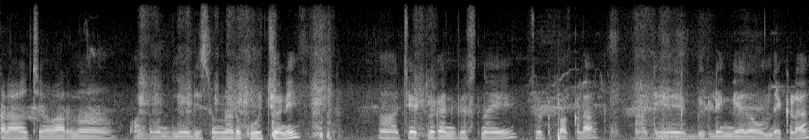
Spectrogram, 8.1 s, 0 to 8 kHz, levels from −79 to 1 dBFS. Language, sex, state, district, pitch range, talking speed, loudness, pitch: Telugu, male, Andhra Pradesh, Manyam, 115-120 Hz, 120 wpm, -18 LUFS, 120 Hz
